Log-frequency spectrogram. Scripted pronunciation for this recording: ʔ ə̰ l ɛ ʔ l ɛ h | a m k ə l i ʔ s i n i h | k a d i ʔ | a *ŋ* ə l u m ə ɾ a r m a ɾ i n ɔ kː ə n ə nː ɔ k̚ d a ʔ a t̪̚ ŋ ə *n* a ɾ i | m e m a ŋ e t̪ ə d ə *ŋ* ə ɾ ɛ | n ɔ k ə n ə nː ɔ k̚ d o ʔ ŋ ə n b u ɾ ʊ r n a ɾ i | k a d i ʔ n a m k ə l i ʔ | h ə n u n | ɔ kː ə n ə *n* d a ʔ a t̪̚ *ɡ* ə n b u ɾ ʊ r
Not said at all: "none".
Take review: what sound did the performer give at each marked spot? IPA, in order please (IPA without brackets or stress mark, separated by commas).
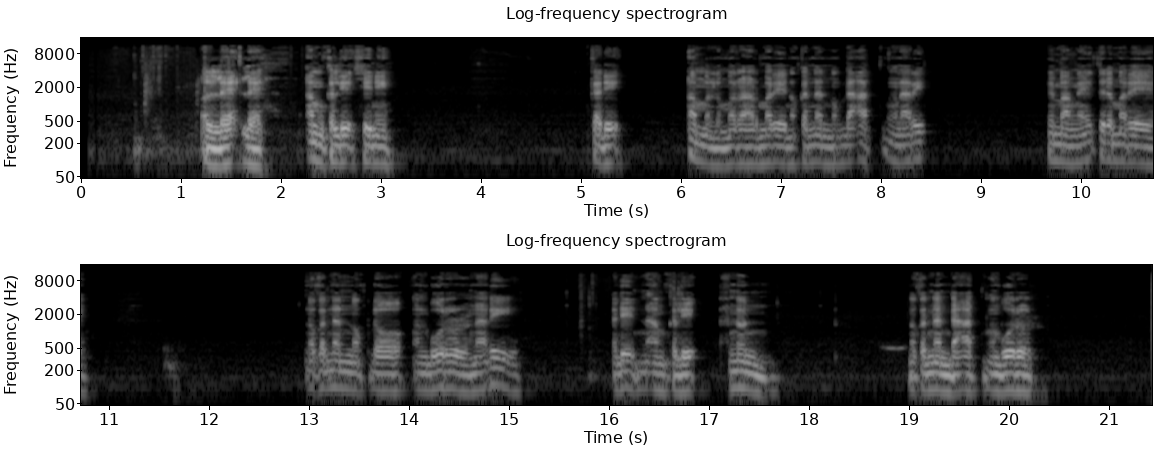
m, n, m, n, ŋ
